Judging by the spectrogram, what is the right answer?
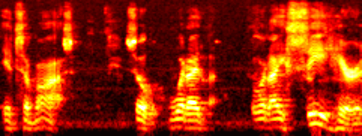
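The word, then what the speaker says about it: חמס: Believe it or not, Hamas or Chamas, either way it's spelled. It's Hamas.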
